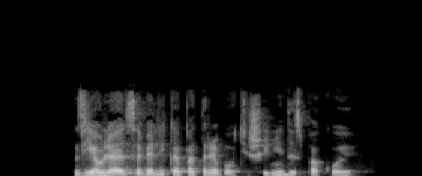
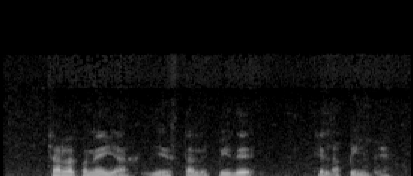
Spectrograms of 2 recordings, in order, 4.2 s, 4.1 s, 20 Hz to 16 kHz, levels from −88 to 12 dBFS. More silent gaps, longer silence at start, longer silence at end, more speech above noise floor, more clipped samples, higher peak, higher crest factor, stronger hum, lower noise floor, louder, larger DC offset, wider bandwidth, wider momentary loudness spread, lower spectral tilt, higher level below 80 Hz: neither; first, 0.75 s vs 0.5 s; first, 0.7 s vs 0.25 s; first, 66 dB vs 37 dB; neither; first, -2 dBFS vs -10 dBFS; about the same, 16 dB vs 18 dB; neither; first, -83 dBFS vs -64 dBFS; first, -17 LUFS vs -27 LUFS; neither; second, 8.2 kHz vs 11 kHz; about the same, 12 LU vs 11 LU; second, -5 dB/octave vs -9.5 dB/octave; about the same, -62 dBFS vs -60 dBFS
